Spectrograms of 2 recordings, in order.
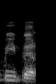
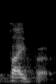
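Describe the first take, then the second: First: The name is pronounced with Spanish sounds. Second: The name is pronounced with English sounds. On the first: The speaker calls it wrong. "bien en español básico" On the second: The speaker calls it right. "se dice Piper"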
